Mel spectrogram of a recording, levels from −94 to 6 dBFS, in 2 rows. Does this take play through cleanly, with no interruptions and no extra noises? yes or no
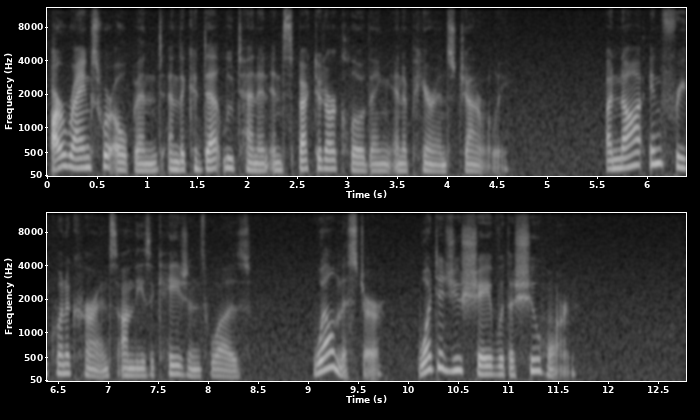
yes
